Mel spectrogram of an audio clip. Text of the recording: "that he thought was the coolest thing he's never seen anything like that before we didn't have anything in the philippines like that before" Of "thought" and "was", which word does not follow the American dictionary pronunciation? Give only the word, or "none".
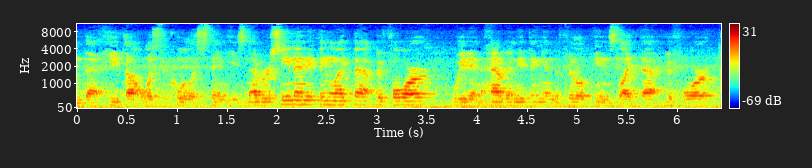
none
